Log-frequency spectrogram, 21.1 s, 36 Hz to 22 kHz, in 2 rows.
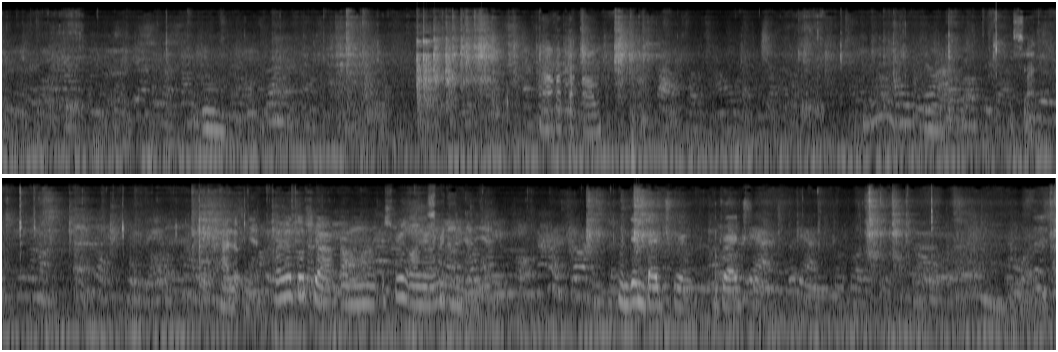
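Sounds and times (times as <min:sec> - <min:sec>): background chatter: 0:00.0 - 0:21.0
dishes and cutlery clatter: 0:02.7 - 0:06.9, 0:07.5 - 0:15.5, 0:16.1 - 0:21.0.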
